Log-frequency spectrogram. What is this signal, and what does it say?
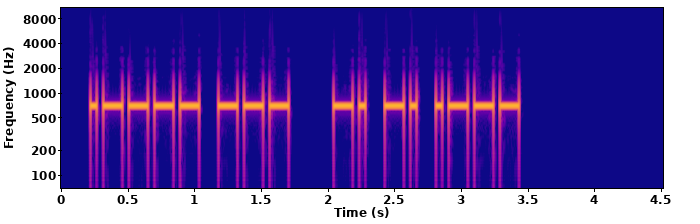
Morse code, heard as a keyed tone, about 25 wpm, 700 Hz. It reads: 1O NNJ
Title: Winter Field Day Exchanges 25wpm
